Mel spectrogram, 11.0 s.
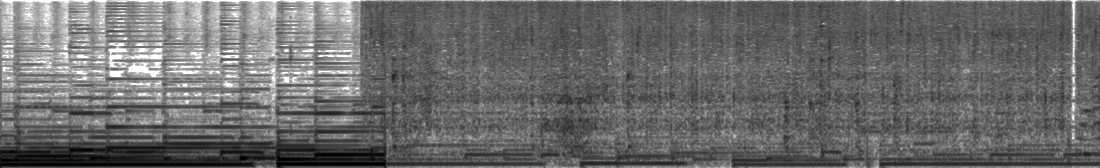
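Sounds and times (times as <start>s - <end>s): guitar music: 0.0s - 11.0s
potatoes sizzling in hot oil: 3.6s - 11.0s
metal spatula stirring: 3.8s - 8.8s.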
